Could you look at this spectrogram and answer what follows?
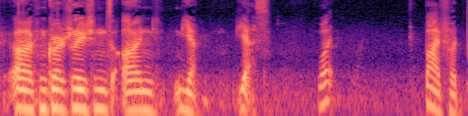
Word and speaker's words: Byford: Buford. Congratulations on, yes. What? Byford, sorry. Not Buford.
